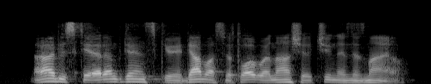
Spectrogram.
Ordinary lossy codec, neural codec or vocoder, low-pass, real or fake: AAC, 96 kbps; codec, 16 kHz, 0.5 kbps, X-Codec, HuBERT features, trained on general audio; 7.2 kHz; fake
